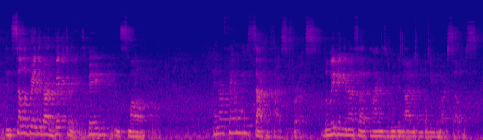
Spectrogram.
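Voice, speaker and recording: A man with very wide pitch swings, noticeable background noise and audible room echo. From immigrant to US as a child. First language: non-English. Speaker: graduate speaker. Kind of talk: commencement speech. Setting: graduation ceremony. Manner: formal.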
